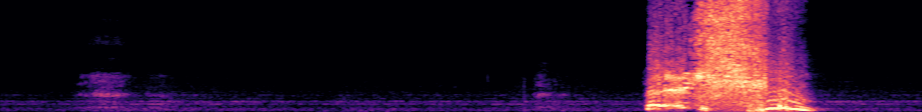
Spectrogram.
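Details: Faint breathy catches, then one loud explosive sneeze, deliberately triggered by tickling the nose with a Q-tip (cotton swab).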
